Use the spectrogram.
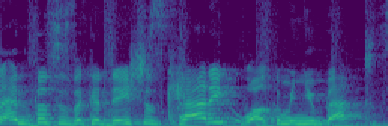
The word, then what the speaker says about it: Caddy: It's your boy C-A-D-D-Y, pronounced Caddy, yet on another mission running the streets of Johannesburg.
